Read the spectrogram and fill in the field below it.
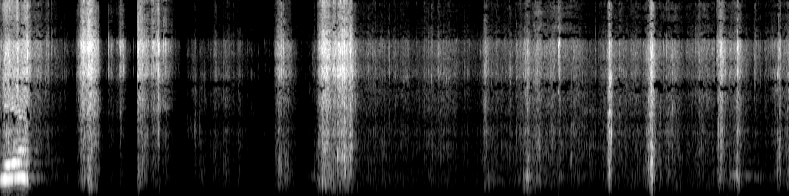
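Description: A thin plastic bag crinkles and rustles as a hand handles it.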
